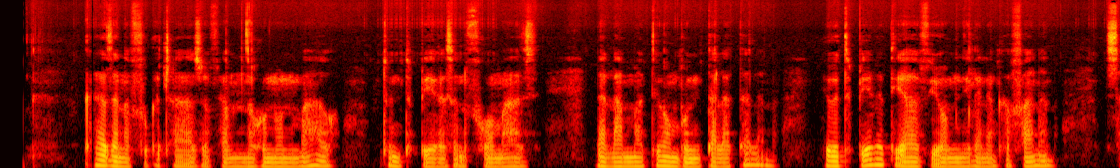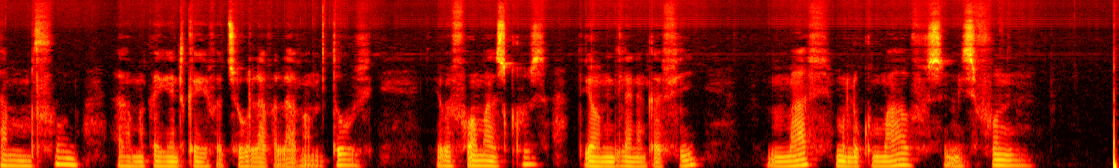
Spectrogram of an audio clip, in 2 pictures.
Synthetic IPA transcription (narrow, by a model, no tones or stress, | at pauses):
kaazanəv̥ukaʈ͡ʂa̰a̰za̰vaminirununumaɾu̥ | t̪unit̪u̥b̥eɾasa̰nifro̰mazi̥ | nalammat̪ewambunit̪alat̪alanə̥ | iwet̪u̥b̥eɾəd̪iaavḛwaminilanaŋkʰav̥ananə̥ | samimifunu̥ | aɾimakaeɳɖ͡ʐikʲaefə̰t͡suɾulava̰lʔa̰va̰mit̪uvi̥ | iɾefromazi̥kʰusə̥d̪̥iwaminilanaŋkav̥i | mafi̥milukumavu̥simisi̥fununə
